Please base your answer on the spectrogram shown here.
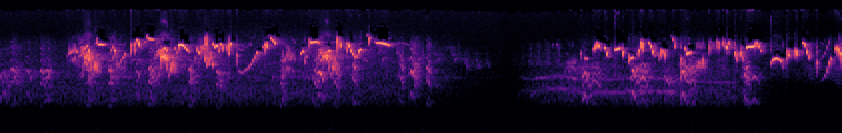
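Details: European robin singing during courtship: two bursts of rapid, high, twittering and warbling phrases with thin whistles, separated by a brief pause.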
